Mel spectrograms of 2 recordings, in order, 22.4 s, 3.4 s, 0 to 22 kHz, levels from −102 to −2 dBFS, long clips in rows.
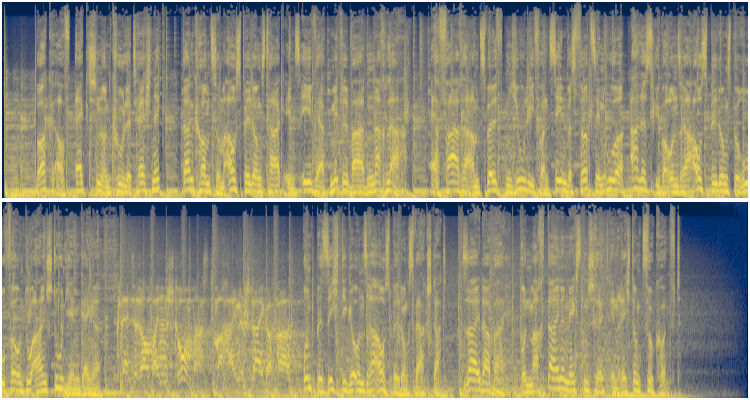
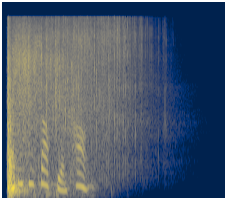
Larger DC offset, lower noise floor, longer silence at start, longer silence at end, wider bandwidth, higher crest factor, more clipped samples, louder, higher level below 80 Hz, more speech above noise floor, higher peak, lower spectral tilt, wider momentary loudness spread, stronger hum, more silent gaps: neither; second, -54 dBFS vs -85 dBFS; about the same, 0.05 s vs 0.05 s; second, 0.85 s vs 1.45 s; first, over 20 kHz vs 16.5 kHz; second, 10 dB vs 22 dB; neither; first, -9 LUFS vs -20 LUFS; first, -20 dBFS vs -44 dBFS; second, 45 dB vs 62 dB; about the same, 0 dBFS vs 0 dBFS; about the same, -4.5 dB/octave vs -3.5 dB/octave; second, 4 LU vs 18 LU; neither; neither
